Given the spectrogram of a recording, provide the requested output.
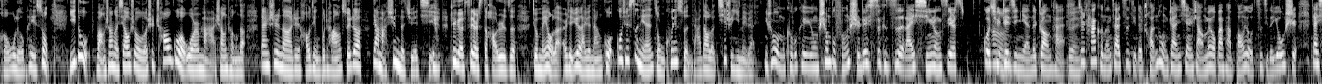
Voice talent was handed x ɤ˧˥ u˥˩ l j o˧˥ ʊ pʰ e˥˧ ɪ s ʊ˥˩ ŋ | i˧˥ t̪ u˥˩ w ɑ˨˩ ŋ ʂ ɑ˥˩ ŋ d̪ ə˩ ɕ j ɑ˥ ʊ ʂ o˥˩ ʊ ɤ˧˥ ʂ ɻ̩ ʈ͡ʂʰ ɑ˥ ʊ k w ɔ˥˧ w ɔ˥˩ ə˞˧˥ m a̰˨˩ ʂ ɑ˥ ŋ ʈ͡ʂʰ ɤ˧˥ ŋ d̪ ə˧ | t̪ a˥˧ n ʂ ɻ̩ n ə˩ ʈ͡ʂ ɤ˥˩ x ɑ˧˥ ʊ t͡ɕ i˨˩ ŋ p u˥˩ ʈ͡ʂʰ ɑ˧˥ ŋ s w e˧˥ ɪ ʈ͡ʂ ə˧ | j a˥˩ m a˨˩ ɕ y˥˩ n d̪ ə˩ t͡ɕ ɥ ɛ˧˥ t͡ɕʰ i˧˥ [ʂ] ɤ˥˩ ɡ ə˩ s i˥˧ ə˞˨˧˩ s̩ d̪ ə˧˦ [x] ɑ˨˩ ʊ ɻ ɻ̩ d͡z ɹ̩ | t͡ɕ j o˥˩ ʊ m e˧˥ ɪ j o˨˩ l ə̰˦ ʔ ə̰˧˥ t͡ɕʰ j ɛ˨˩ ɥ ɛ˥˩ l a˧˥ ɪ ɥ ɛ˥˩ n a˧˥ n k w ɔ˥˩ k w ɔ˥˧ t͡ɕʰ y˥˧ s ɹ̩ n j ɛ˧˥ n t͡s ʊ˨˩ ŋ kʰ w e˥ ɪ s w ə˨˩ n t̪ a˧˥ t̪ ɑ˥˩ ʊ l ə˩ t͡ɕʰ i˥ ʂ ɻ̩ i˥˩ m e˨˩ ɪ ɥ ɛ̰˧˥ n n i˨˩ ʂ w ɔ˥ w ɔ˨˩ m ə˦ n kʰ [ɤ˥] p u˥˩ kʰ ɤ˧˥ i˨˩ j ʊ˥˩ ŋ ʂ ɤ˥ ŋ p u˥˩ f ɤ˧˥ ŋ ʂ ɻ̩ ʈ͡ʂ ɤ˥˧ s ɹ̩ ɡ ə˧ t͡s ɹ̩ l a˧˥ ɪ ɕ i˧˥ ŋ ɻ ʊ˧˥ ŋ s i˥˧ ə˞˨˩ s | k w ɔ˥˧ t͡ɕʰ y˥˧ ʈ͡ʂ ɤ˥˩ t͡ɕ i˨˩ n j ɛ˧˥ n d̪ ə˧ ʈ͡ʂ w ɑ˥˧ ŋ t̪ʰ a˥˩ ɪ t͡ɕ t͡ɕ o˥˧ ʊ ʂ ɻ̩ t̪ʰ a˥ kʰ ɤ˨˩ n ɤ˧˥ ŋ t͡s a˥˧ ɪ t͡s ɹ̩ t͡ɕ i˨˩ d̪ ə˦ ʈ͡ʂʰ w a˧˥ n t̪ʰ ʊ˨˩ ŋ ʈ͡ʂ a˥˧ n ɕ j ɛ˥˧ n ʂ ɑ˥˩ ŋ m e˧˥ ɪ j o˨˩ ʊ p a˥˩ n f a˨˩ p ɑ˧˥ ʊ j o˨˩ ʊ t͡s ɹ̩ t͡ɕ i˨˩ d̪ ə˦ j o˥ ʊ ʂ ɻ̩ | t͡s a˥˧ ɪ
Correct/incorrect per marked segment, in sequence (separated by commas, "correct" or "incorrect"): incorrect, correct, incorrect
